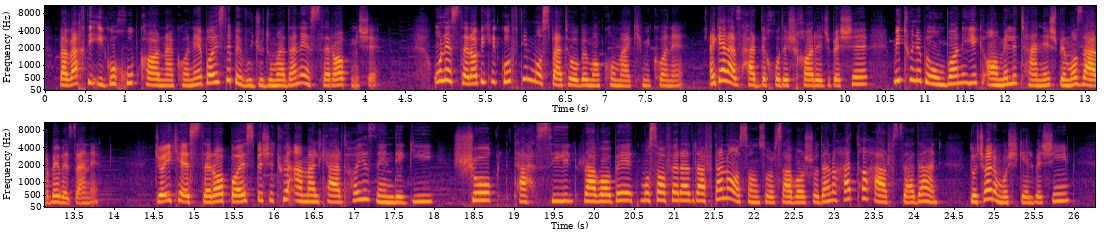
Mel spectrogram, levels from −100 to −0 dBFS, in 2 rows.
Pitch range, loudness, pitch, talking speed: 225-295 Hz, -21 LUFS, 250 Hz, 140 wpm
